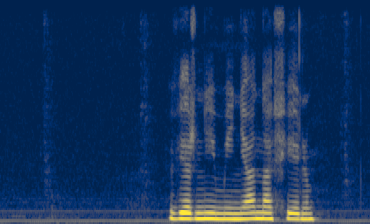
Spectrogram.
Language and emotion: Russian, neutral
